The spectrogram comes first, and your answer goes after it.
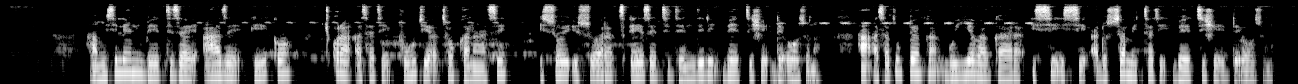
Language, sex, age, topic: Gamo, male, 25-35, agriculture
